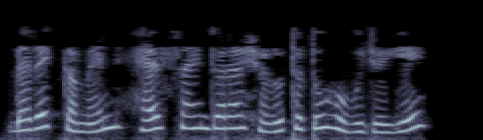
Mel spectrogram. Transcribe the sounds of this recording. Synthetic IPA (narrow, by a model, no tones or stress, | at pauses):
d̪əɾekːəmeɳhelt̪ʰsaɪnd̪ʋaɾaʃəɾut̪ʰət̪ũɦoʋũd͡ʒoie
